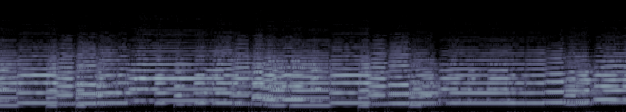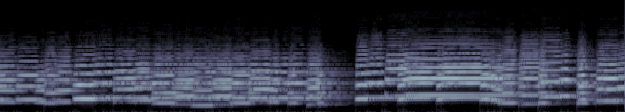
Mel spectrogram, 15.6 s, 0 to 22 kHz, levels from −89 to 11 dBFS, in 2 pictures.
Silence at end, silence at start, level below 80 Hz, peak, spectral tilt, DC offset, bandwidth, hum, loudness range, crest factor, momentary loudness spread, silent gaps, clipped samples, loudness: 0 s; 0 s; -86 dBFS; -12 dBFS; -1.5 dB/octave; under 0.1%; 13.5 kHz; none; 8 LU; 16 dB; 10 LU; none; under 0.1%; -29 LUFS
